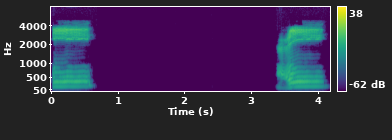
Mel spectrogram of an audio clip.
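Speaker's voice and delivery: की, ही, ई, ई each held long, the two ई kept distinct; long ee sounds. Shown as a demonstration. Teacher models long ee for the class: held and distinct. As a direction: stretch every ee, separate hamza from ain. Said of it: "एक दफ़ा फिर इन्हीं दोनों मिसालों को हम पढ़ेंगे".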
